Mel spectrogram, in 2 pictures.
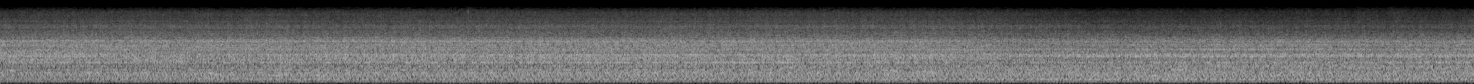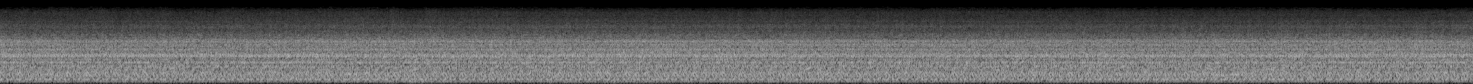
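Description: Fire engine running steadily to drive its water pump for a hose line: an even, unchanging engine drone.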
